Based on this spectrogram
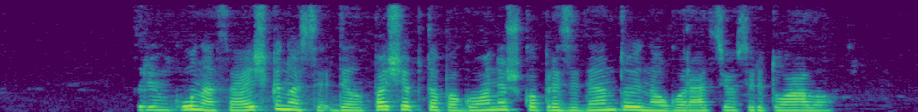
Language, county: Lithuanian, Klaipėda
